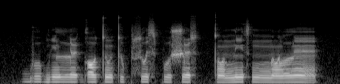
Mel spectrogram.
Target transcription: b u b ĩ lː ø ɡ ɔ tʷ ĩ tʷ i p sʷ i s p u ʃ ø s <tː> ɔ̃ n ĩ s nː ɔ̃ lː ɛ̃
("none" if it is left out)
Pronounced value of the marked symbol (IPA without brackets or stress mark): tː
